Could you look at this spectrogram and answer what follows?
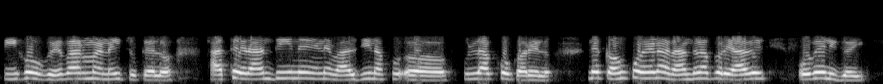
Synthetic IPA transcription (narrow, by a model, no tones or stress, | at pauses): t̪iɦoʋeʋaɾmãnəĩt͡ʃukelo | hat̪ʰeɾãnd̪ʱineːñeʋald͡ʒina | pʰulːakokəɾelonekəŋkoeɽ̃aɾãnd̪ʱɽãpəɾeaʋeli | oʋeliɡəi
